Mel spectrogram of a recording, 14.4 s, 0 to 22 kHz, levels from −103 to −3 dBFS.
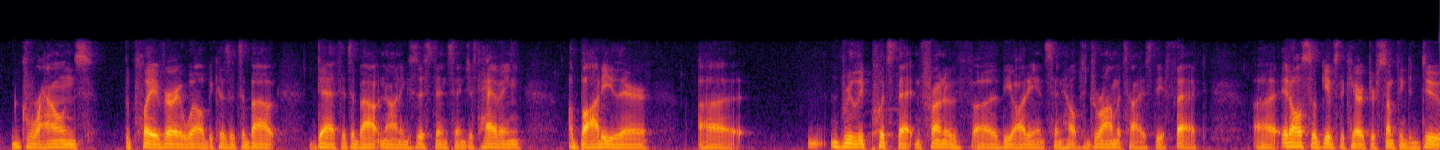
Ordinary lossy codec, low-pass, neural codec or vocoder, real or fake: Opus, 24 kbps; 7.2 kHz; none; real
